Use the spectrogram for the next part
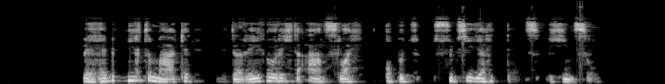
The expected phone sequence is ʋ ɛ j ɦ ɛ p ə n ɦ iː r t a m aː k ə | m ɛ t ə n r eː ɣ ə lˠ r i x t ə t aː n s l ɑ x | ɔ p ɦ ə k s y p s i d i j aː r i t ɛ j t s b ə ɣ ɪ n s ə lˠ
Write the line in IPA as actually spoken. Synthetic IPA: ʋ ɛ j ɦ ɛ b ə n ɦ iː r t ə m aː k ə | m ɛ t ə n r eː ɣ ə lˠ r ɛ x t ə ʔ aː n s l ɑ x | ɔ p ɦ ə t s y p s i d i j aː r i t ɛ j t s b ə ɣ ɪ n s ə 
